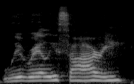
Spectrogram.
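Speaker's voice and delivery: hammed-up corporate sympathy; mock apologetic boss. Mocking the boss apologizing for the layoff, soft and fake-sorry. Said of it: "these bitches tell me".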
